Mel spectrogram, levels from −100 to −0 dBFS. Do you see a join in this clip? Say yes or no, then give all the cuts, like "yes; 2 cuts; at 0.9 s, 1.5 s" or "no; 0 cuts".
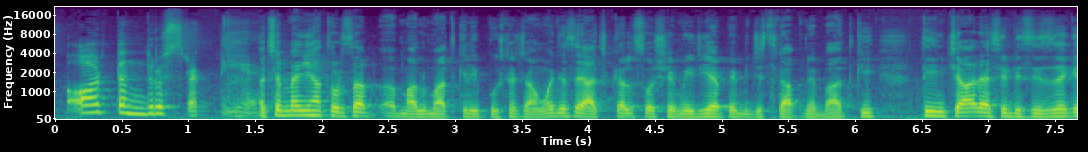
no; 0 cuts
